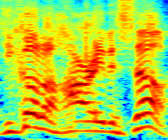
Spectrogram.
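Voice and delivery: mock yelling. Speaker retelling how the ep pushed him to hurry the line, retelling a yell. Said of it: "So she's yelling at me".

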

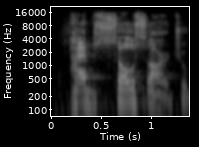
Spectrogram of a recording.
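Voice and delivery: fake, insincere-sounding apologetic tone. Told the last apology didn't sound sincere, apologizing again: fake, insincere apology. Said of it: "it sounds fake as shit".

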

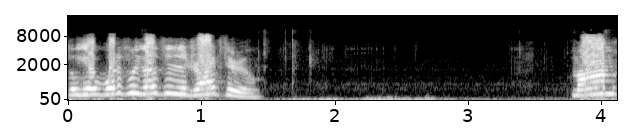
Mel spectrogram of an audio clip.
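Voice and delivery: loud, high-pitched, quick calling out.

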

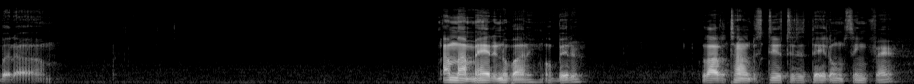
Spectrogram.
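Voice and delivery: restrained, held-back emotion. Speaker opening up in conversation, holding back emotion. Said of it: "I'm trying not to get a little emotional here".

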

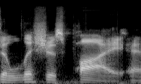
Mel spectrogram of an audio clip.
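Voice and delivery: plain reading voice

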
